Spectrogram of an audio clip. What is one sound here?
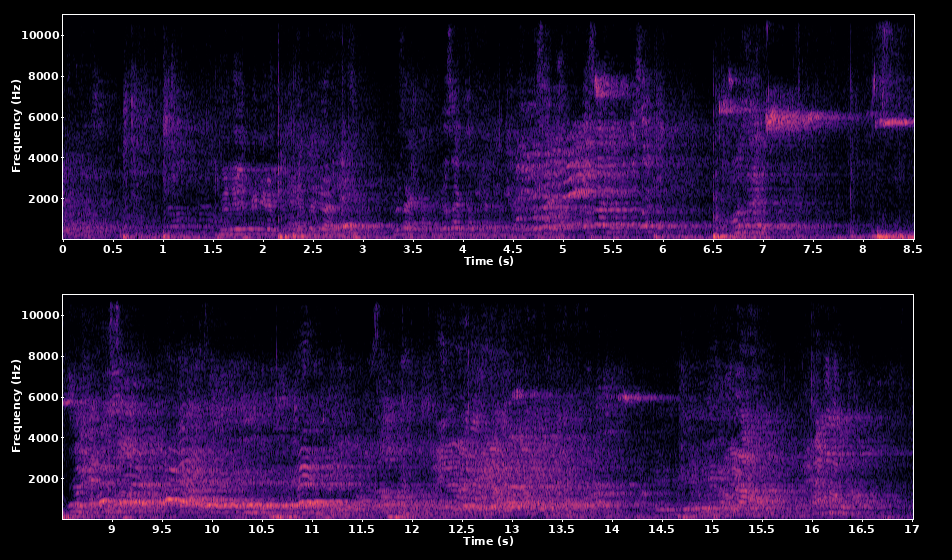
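Young men and women shout and call out to each other in a large echoing hall.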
